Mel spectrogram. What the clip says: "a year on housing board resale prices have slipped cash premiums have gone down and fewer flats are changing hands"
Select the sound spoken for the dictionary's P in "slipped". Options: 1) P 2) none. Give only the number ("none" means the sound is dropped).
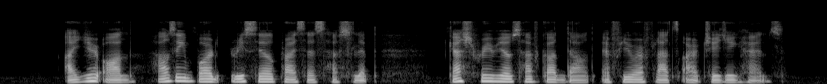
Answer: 1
